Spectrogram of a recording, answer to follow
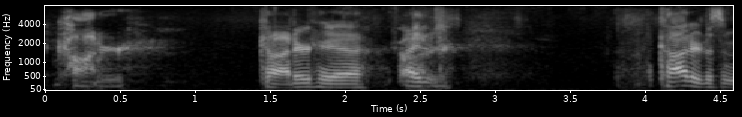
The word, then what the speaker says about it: Qatar: I think they pronounce it Cotter.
